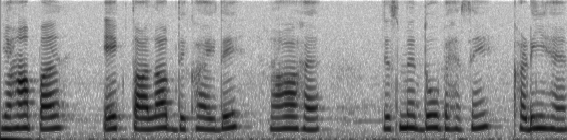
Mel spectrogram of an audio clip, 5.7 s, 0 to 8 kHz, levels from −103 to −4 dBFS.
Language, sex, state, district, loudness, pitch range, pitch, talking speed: Hindi, female, Chhattisgarh, Jashpur, -17 LUFS, 240-265 Hz, 255 Hz, 135 wpm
